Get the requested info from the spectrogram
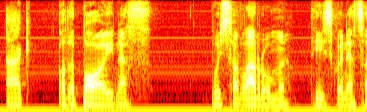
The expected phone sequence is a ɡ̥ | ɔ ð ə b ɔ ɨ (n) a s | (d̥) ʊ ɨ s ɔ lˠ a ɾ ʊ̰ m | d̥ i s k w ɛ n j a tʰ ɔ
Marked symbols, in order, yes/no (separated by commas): yes, no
